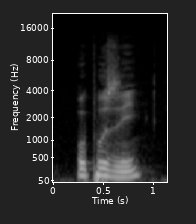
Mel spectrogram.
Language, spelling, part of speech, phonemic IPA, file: French, opposé, verb / noun / adjective, /ɔ.po.ze/, Fr-opposé.ogg
- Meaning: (verb) past participle of opposer; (noun) opposite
